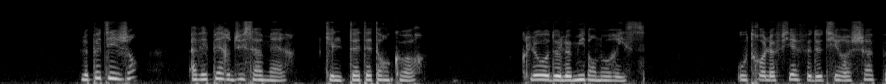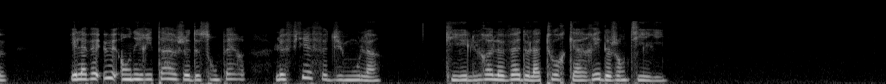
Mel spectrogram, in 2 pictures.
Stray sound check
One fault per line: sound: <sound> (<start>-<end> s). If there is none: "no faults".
no faults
